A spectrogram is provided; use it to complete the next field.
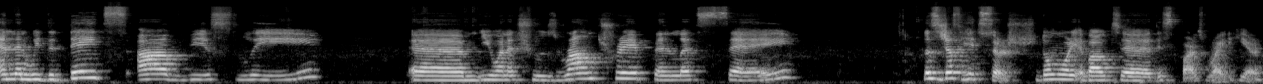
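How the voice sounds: The speech comes at a slow pace with ordinary pitch variation, and audible room echo surrounds it. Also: woman, medium pitch for a woman.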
